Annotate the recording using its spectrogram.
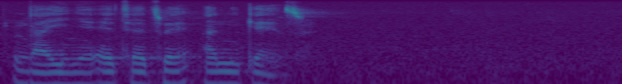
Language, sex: Zulu, male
